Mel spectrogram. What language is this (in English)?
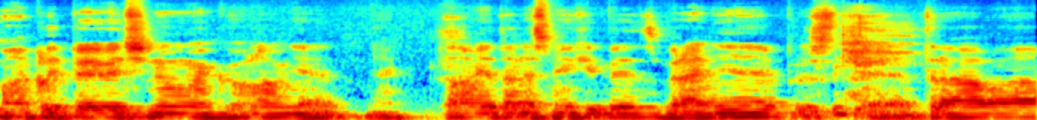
Czech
